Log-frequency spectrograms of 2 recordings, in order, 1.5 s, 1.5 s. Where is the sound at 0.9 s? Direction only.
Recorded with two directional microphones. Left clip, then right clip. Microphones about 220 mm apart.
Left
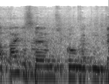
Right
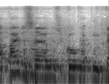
50° right (ahead or behind).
